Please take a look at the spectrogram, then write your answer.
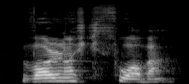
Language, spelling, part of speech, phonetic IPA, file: Polish, wolność słowa, noun, [ˈvɔlnɔɕt͡ɕ ˈswɔva], LL-Q809 (pol)-wolność słowa.wav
